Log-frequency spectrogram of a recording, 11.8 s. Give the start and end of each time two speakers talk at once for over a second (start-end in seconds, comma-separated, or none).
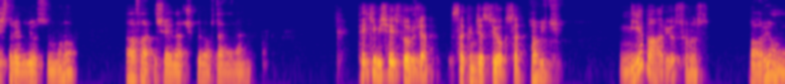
none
